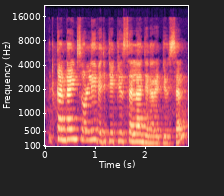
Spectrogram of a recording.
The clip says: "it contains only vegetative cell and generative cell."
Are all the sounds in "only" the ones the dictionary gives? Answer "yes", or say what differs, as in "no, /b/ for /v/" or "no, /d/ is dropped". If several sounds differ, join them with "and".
no, /n/ is dropped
